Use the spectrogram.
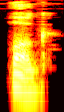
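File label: "wog", Australian English; pronunciations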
